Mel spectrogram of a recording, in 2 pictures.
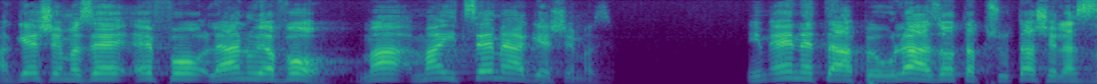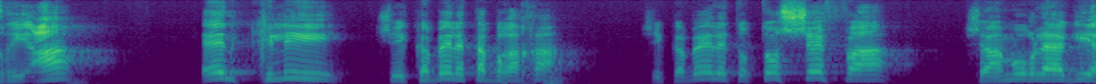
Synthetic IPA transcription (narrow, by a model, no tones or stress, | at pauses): haɡe̞ʃe̞maze̞ʔefo̞leanujavo̞mamait͡se̞meaɡe̞ʃe̞ma̰ze̞ | ime̞ne̞tape̞ulaazo̞thapʃutaʃe̞lazʁiʔa | e̞nkli | ʃejekabe̞lethabʁaχa | ʃejekabe̞le̞to̞to̞ʃe̞fa | ʃeamuʁlejaɡia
